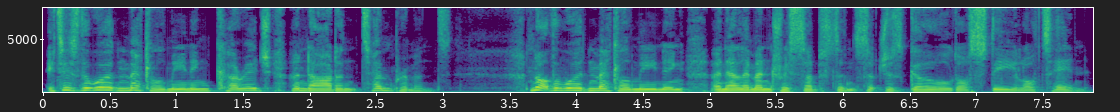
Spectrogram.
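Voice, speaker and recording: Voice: mid-range voice, a little fast, a little mellow, lightly acted. An actor in a radio play playing a bossy, imaginative young boy who speaks in a pompous, pedantic, declaiming way. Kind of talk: radio drama acting.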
